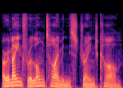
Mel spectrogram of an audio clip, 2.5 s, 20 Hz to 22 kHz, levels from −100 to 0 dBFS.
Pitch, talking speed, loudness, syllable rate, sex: 110 Hz, 245 wpm, -19 LUFS, 5.5 syllables/s, male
